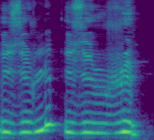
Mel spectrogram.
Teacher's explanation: Bax, üzür, z ilə r-nın ortasına bir dənə ü girdi. L da təbii ki, r ilə tələffüz olunacaq.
